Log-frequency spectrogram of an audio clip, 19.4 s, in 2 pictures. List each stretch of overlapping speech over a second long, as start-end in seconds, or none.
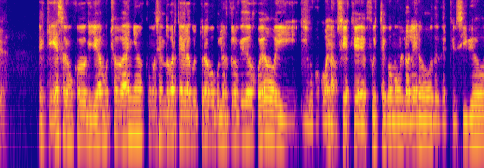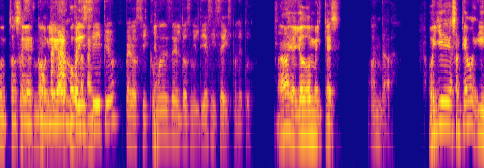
10.0-11.7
